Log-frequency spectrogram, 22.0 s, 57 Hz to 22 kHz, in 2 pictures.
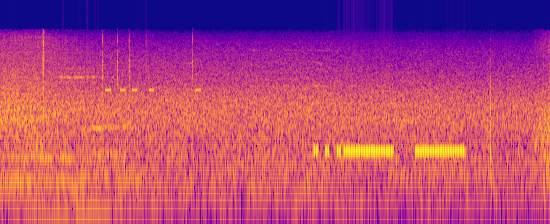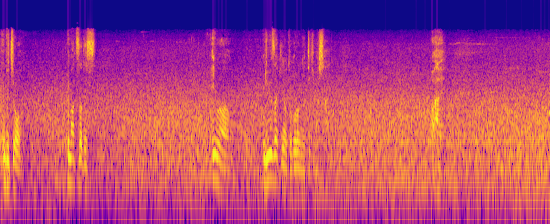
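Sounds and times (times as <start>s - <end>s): street traffic noise: 0.0s - 22.0s
phone key clicks with beeps: 2.0s - 3.1s, 3.8s - 4.0s.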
